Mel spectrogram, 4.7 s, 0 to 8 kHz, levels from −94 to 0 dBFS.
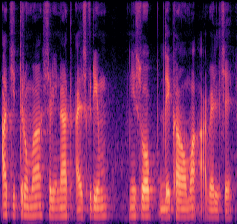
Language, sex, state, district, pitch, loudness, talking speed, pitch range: Gujarati, male, Gujarat, Navsari, 115 Hz, -20 LUFS, 90 wpm, 110-120 Hz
